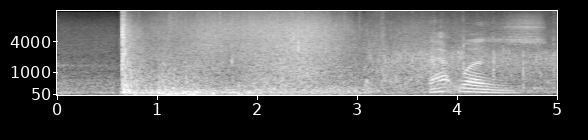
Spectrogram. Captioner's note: splash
